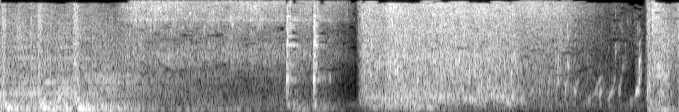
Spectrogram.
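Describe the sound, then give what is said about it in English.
Water hisses and sizzles steadily over hot campfire embers as they are doused and the ashes stirred with a stick, a continuous crackling steam with a few sharp scraping and stirring knocks, briefly dropping out midway before resuming. “After stomping your campfire, always douse the embers and stir the ashes with a stick.”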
